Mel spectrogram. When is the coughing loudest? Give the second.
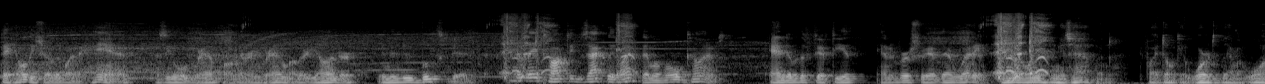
10 s.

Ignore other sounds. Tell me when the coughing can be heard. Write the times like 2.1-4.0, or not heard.
1.9-2.5, 4.5-6.5, 9.2-10.6.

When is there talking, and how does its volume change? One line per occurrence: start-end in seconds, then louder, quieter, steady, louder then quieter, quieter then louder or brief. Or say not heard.
0.0-12.6 steady.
